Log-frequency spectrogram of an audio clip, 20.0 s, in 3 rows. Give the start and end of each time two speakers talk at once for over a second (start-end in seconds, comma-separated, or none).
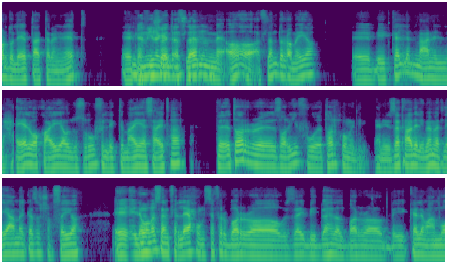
1.9-3.2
